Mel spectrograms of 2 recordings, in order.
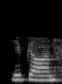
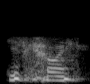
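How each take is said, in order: First: Said in the usual way. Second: Laughing through the words; breaking into a laugh mid-cue. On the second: Real, not acted.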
